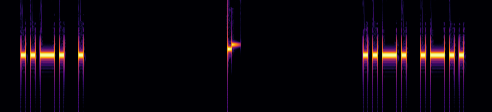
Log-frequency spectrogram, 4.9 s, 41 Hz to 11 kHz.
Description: Morse code, heard as a keyed tone, about 25 wpm, 700 Hz. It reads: FE FL
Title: Top Two Letter Combinations in Words 25wpm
